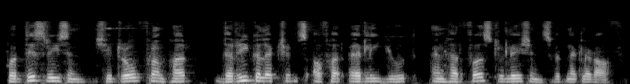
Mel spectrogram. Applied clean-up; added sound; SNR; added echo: neural mask model DeepFilterNet 3.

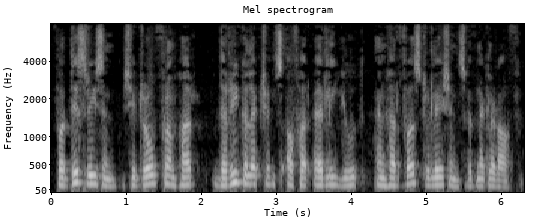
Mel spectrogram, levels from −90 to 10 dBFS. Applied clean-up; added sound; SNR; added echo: neural mask model Resemble Enhance denoiser.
